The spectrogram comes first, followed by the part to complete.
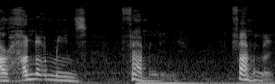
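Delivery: little cartoon alien creature voice. Showing off the cartoon voices they can do, the speaker does a Stitch voice. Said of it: "Like that's Stitch".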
